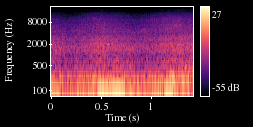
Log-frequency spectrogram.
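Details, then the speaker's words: Peugeot diesel with long-term hard starting, after restart, running on engine oil and a bit smoky: revs rise and fall crisply on blips without hesitation or misfire; throttle response much better than before. "throttle was response is pucker really that is so much better than it was before"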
